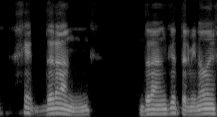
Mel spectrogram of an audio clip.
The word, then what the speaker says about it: Drang: Y la conjunción ilativa en español, Drang, finalizado en G, D-R-A-N-G, Drang, Drang terminado en G.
